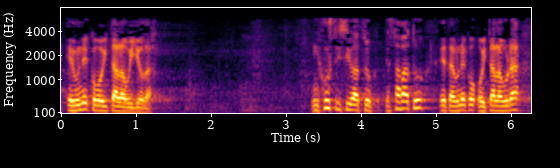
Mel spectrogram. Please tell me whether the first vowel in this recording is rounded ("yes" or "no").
no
